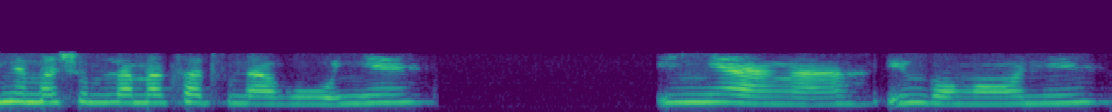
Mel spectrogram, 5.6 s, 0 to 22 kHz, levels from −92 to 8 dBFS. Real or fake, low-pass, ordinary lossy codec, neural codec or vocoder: real; 3.6 kHz; none; none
